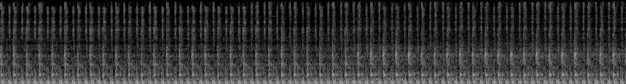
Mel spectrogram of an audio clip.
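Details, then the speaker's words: Single-cylinder hot-bulb semi-diesel lawnmower engine warming up on gasoline with the spark plug connected, carburetor mixture leaned out: steady, even thumping at about two beats a second with no misses or stumbles; running smoothly. "And it turns out the engine actually wants less fuel, so I'm leaning out the mixture. Ah, yes, that sounds pretty good."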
